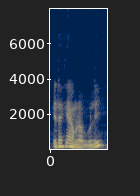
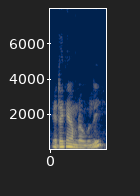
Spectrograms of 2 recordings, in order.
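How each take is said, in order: The two takes are said the same way.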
